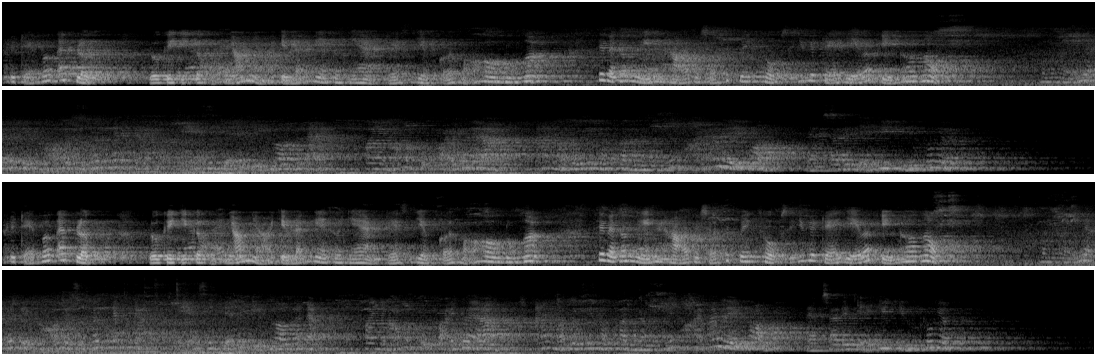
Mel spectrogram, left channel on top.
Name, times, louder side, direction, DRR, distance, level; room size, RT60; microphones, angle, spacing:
voice 1, 0.0-9.4, right 2 dB, 35° right, 1 dB, 0.7 m, -27 dB
voice 2, 1.8-2.3 6.3-6.5 10.3-20.5, right 1 dB, 85° right, -6 dB, 3.4 m, -35 dB
sound 1, 3.0-18.2, right 1 dB, 70° right, 1.2 m, -43 dB
16.0 x 6.0 x 5.5 m, 2.4 s
head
